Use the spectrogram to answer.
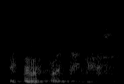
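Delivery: sudden dramatic whisper. Acted. Preacher hushing the church for emphasis, whispered. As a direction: drop to a hush for effect.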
